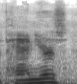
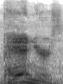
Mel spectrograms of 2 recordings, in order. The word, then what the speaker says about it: pannier: And even the panniers, which is actually pronounced pannier, but all the motorcycle people, I'd ride motorcycles and they were called panniers. It's called a pannier.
